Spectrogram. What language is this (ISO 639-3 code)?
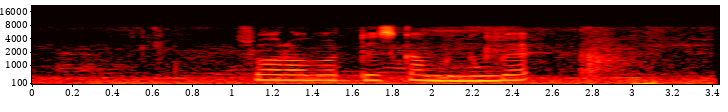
jav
